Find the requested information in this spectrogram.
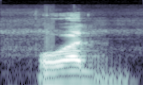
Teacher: ज़ी या मद्दा है, एक अलिफ की मिकदार के बराबर खींच कर पढ़ेंगे।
